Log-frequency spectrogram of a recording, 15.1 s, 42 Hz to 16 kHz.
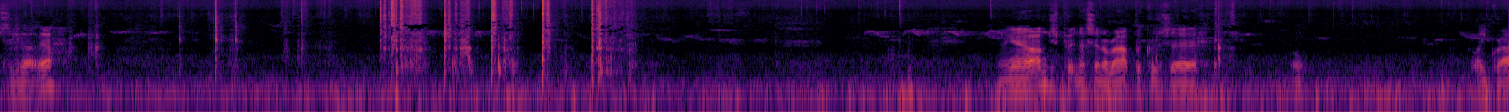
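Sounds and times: metal spoon scraping metal pot: 3.8s - 6.4s.

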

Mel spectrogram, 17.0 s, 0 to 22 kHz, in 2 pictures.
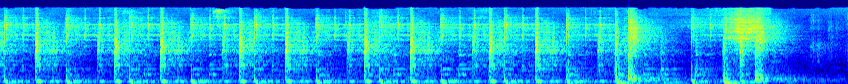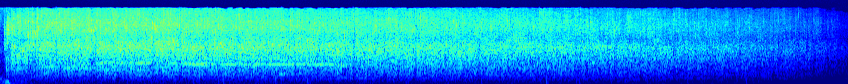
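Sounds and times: belly-dance music: 0.0s - 7.9s
audience applause: 8.5s - 16.9s.

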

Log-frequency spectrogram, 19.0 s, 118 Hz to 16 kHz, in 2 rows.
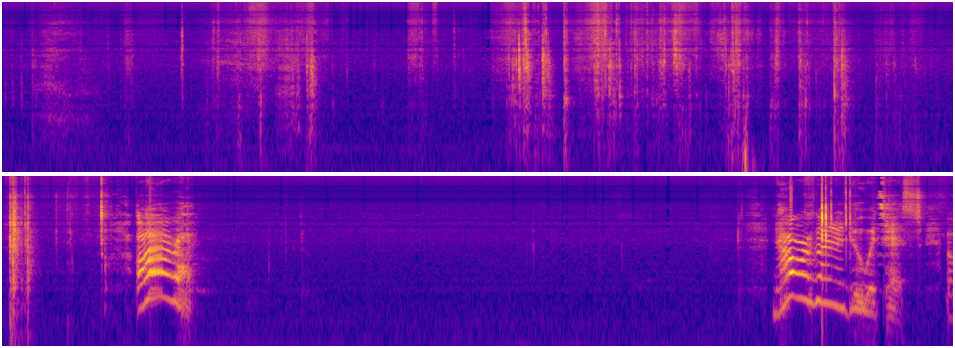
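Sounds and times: rustling and crinkling handling noise: 1.0s - 10.4s.

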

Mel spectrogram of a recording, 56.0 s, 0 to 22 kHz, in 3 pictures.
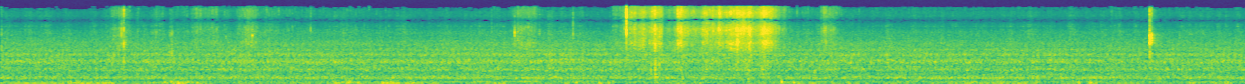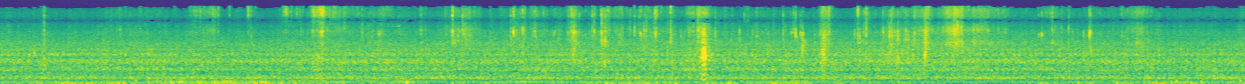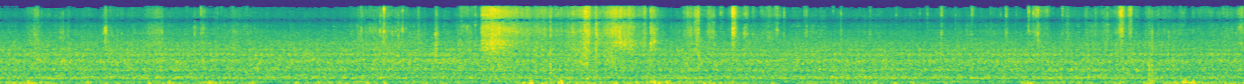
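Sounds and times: low background rumble: 0.0s - 56.0s
plastic bags rustling and crinkling: 1.6s - 4.8s, 9.2s - 12.6s, 21.5s - 41.2s, 42.5s - 50.4s, 51.3s - 56.0s
cardboard boxes rustling: 9.2s - 12.6s, 42.6s - 49.6s, 52.8s - 56.0s.

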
